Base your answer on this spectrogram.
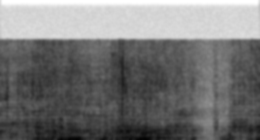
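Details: Mandaçaia stingless bees on the wing: a thick, continuous buzzing hum with wavering pitch, dipping briefly quieter just after three seconds before building again.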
